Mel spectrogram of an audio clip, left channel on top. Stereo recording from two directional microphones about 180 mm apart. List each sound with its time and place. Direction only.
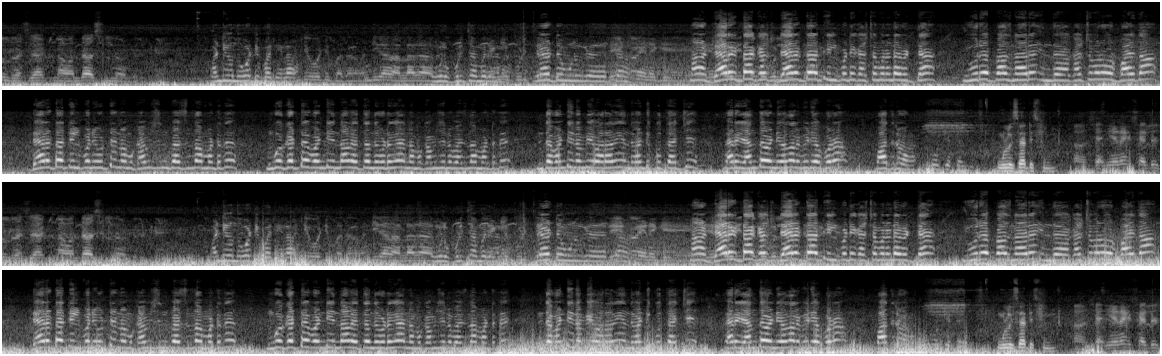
0.6 s speech: 15° left (ahead or behind)
2.1 s speech: 10° right (ahead or behind)
5.4 s speech: 10° right (ahead or behind)
6.9 s speech: 10° right (ahead or behind)
21.5 s speech: centre (ahead or behind)
22.4 s speech: 25° left (ahead or behind)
